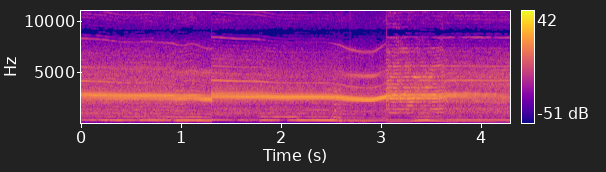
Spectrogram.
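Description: Dremel rotary tool running at high speed with a steady whine as its bit bores screw holes through an HDPE plastic plate; a little past halfway the pitch sags under load as the bit bites, then climbs back.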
